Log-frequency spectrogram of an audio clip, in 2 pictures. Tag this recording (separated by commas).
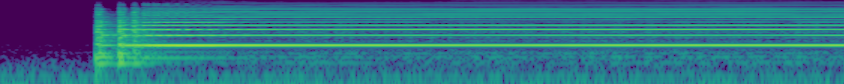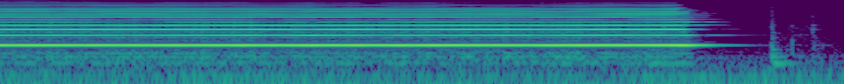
Bowed string instrument, Music, Musical instrument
